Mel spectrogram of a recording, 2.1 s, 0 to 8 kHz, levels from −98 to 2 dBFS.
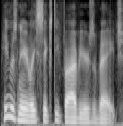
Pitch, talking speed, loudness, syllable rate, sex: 130 Hz, 235 wpm, -16 LUFS, 5.4 syllables/s, male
